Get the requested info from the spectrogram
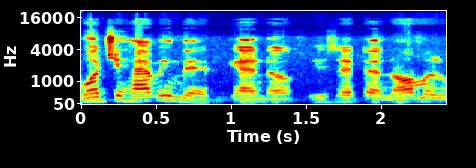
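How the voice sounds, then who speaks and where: A man talks with an Indian accent. His pace is fairly slow. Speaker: livestream co-host. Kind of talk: casual chat.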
